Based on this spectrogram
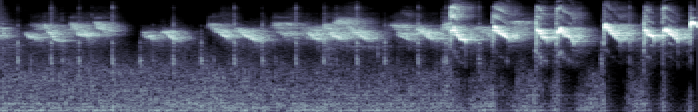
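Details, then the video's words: Song of a Malaysian Oriental white-eye kept by a hobbyist: soft, high chirping at first under low rumble, growing louder into sharp, rapid twitters in the last two seconds. "Malaysian Mata Puteh Buka Sing"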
